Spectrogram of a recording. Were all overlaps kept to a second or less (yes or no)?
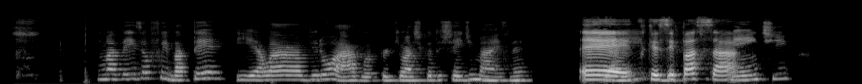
no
